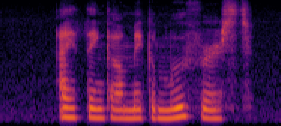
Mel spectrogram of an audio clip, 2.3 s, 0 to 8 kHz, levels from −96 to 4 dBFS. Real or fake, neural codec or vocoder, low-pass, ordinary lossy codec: real; none; none; none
